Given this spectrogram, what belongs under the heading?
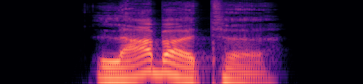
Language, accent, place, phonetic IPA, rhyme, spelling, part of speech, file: German, Germany, Berlin, [ˈlaːbɐtə], -aːbɐtə, laberte, verb, De-laberte.ogg
- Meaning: inflection of labern: 1. first/third-person singular preterite 2. first/third-person singular subjunctive II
